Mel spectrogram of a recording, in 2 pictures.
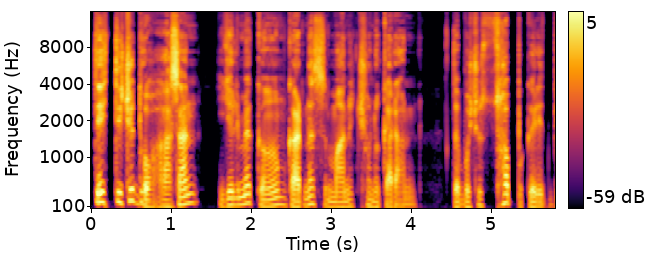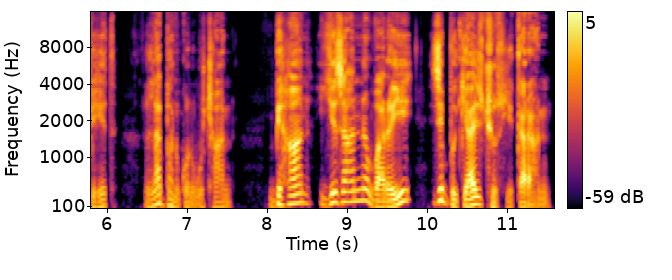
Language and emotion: Kashmiri, sad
